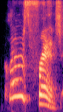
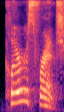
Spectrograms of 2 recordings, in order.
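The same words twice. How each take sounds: First: Playful Irish lilt on Claire; mock Irish accent. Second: Irish lilt, higher pitched; mock Irish accent. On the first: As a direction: keep the light Irish accent going. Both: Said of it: "and I'm speaking Irish".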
